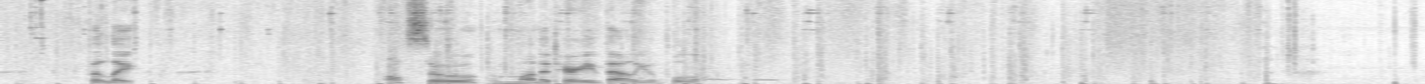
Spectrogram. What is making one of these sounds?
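A horse's hooves thud steadily on soft ground.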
